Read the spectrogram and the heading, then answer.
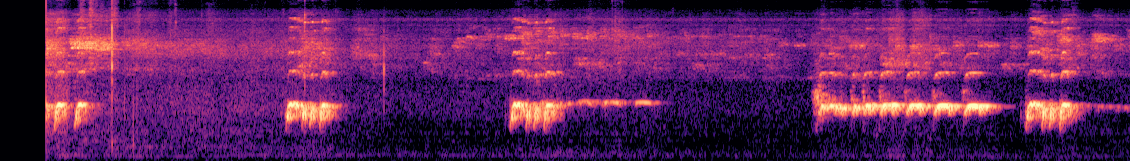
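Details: Wild local zebra dove from Borneo singing: bursts of rapid, stuttering coos around one pitch, each phrase about a second long with a trailing note, repeated every two to three seconds over quiet background.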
